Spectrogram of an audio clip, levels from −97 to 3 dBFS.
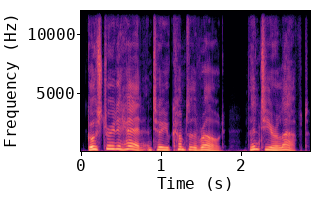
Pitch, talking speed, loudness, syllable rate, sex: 195 Hz, 270 wpm, -21 LUFS, 6.3 syllables/s, male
